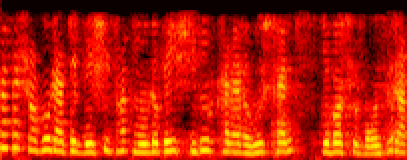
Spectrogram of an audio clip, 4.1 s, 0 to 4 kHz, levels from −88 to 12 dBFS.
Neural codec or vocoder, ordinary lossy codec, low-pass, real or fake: codec, 44.1 kHz, 2.6 kbps, SNAC; AAC, 16 kbps; 3.6 kHz; fake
